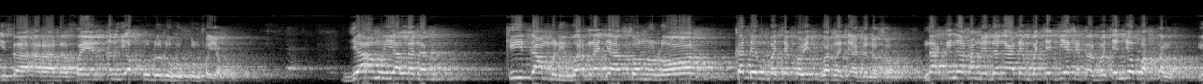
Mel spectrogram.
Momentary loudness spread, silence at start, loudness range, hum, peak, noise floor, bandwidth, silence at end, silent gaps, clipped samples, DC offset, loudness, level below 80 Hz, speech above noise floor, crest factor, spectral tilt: 9 LU; 0 s; 3 LU; none; 0 dBFS; -30 dBFS; 11 kHz; 0 s; none; 1%; under 0.1%; -9 LUFS; -50 dBFS; 20 dB; 10 dB; -2 dB/octave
